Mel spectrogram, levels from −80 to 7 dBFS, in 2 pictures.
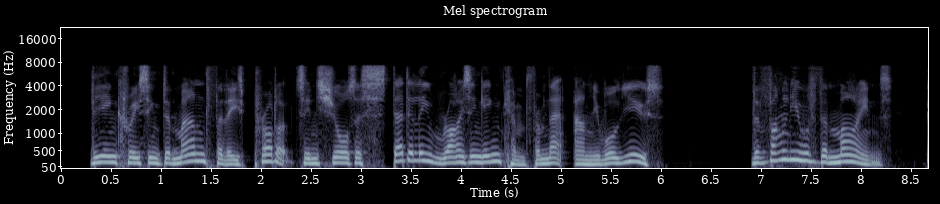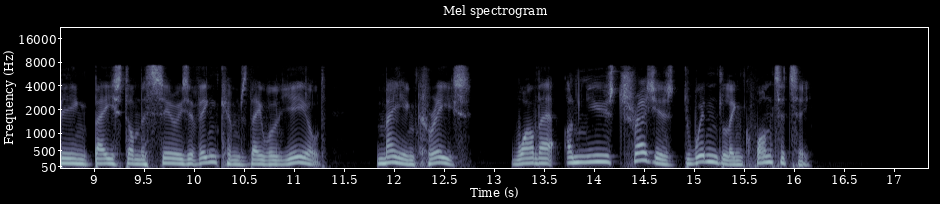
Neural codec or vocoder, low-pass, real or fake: none; 7.2 kHz; real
